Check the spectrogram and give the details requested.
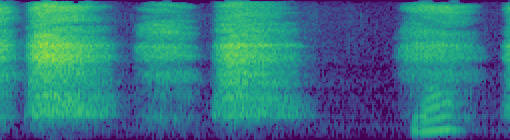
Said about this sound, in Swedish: Andas in, andas ut.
